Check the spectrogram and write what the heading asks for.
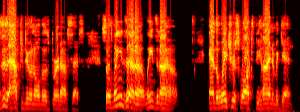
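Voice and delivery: ordinary talk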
